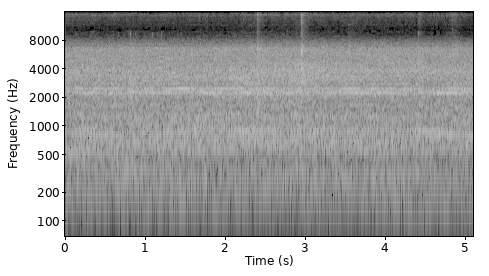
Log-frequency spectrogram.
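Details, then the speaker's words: 15 kW motor as rotary phase converter, generating 407 V and driving lathe under 2.3 kW load: steady airy whir, faint high hum, no knocks or surges; lathe and converter running normally. "very nicely AND COMPLETELY WELL WORKING"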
